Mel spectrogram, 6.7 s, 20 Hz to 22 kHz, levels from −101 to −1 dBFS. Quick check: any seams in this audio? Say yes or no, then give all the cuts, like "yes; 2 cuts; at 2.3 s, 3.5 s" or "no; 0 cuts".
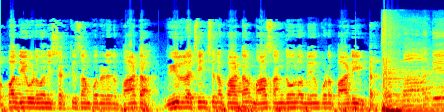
yes; 1 cut; at 5.6 s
